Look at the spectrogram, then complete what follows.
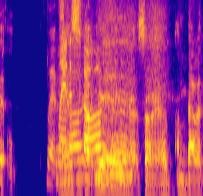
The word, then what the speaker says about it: Landeskog: Landeskog.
